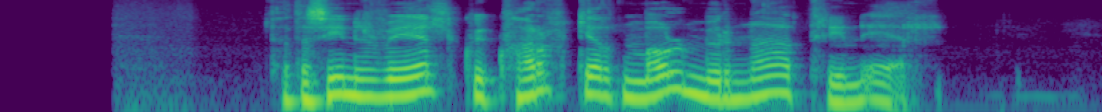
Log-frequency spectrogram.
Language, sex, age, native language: Icelandic, male, 30-39, Icelandic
